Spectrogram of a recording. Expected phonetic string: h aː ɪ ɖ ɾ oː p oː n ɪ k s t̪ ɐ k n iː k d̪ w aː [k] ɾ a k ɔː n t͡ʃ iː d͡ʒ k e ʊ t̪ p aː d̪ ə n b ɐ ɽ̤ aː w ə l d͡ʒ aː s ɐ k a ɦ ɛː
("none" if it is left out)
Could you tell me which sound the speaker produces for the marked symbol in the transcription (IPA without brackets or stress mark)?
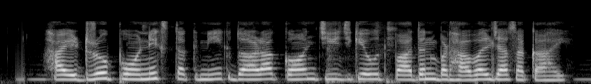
none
